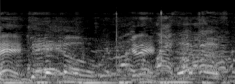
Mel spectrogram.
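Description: Several voices chattering and calling out over one another, over music with a heavy, pulsing bass.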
